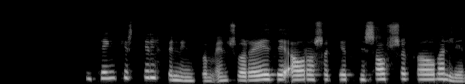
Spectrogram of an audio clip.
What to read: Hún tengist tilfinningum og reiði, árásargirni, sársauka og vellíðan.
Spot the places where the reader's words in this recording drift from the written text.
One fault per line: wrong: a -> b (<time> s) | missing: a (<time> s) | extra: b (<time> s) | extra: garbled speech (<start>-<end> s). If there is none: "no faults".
extra: eins (2.2 s)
